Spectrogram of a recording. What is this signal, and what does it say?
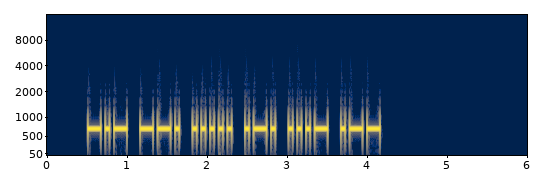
Morse code, heard as a keyed tone, about 22 wpm, 700 Hz. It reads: KG5RVW
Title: USA Call Signs - 6 Characters - 22wpm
